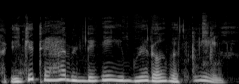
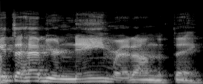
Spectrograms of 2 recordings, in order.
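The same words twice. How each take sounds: First: High, far cartoon announcer; vintage cartoon voice. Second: Flat, bored read. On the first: Shown as a demonstration. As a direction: ham it up like an old cartoon. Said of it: "Lean, lean into the mic". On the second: Real, not acted. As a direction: read it like you don't care. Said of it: "Oh, you sound bored".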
